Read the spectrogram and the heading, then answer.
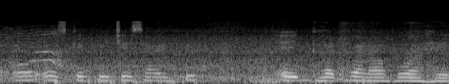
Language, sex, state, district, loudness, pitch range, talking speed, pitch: Hindi, male, Bihar, Bhagalpur, -23 LUFS, 160-185 Hz, 135 wpm, 170 Hz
